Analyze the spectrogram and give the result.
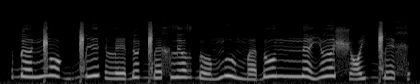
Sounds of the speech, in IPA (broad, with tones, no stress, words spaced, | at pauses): ɗɜ˧ŋ͡ǁɔ˥˩ɡ ɡ͡ǁɪ˥ | le˩ɗɵ˧ɡ͡ǁɛ˧xlʲɔ˧z ɗo˩mu˥˩ mɜ˩ɗo˥ nːɛ˥˩ jɵ˥ɐ̯ʃɔ˩˥j ɡ͡ǁe˥˩x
